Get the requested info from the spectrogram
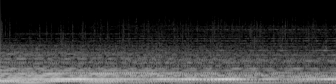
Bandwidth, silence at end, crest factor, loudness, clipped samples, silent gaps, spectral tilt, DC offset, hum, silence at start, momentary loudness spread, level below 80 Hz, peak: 7 kHz; 0 s; 12 dB; -20 LUFS; under 0.1%; none; -9 dB/octave; under 0.1%; none; 0 s; 8 LU; -36 dBFS; -6 dBFS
